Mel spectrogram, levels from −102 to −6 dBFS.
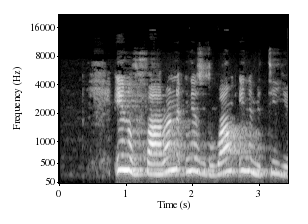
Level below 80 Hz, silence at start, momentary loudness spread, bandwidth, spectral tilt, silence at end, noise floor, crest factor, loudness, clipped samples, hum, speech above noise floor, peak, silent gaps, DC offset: -70 dBFS; 0.55 s; 11 LU; 9 kHz; -3.5 dB/octave; 0 s; -54 dBFS; 14 dB; -15 LUFS; under 0.1%; none; 39 dB; -2 dBFS; none; under 0.1%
